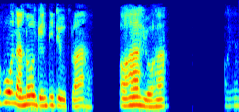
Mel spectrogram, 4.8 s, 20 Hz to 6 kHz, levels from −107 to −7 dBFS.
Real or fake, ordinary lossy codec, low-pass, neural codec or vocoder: fake; MP3, 32 kbps; 5.4 kHz; codec, 24 kHz, 6 kbps, HILCodec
